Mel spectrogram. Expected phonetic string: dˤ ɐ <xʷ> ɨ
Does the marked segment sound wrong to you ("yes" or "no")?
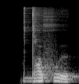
no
